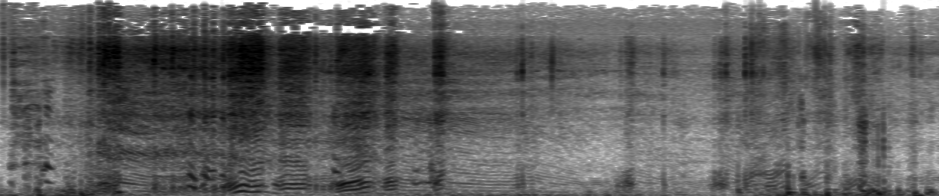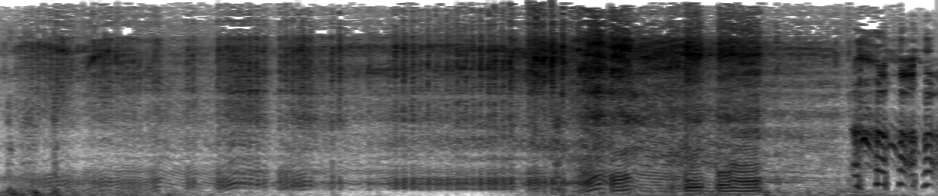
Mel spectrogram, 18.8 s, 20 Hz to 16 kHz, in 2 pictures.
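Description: Yamaha YZ250 two-stroke dirt bike engine revving up and down in repeated short blips at low speed, with knocks and clatter from the bike working over rough ground.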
